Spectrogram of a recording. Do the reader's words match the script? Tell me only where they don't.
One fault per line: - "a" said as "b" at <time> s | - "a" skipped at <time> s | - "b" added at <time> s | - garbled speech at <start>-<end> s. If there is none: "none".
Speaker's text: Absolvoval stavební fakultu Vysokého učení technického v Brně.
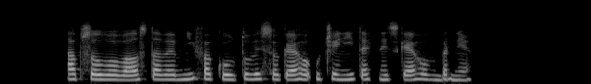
none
